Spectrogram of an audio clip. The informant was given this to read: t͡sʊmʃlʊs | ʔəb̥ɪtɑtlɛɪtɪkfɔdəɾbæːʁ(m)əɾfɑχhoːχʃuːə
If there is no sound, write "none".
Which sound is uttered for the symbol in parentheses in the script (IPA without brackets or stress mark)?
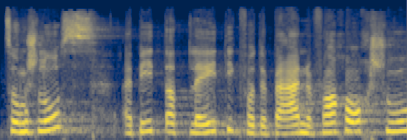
n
